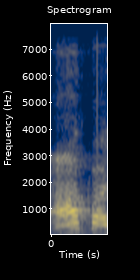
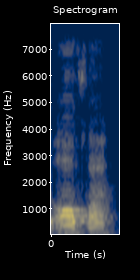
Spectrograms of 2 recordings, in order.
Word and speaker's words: offer: Offer, And you said, use A, W sound, not offer, use offer. Yes.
